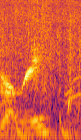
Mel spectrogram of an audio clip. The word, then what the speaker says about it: Marie: like, see Callie and Mari do their little news broadcast again. But I do... Instead I'm of pretty sure it's pronounced Callie and Marie. Callie and Marie. yeah. Well, the joke is calamari.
